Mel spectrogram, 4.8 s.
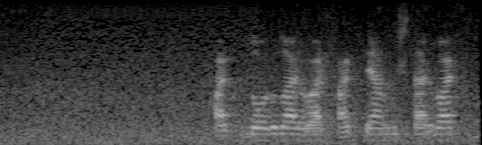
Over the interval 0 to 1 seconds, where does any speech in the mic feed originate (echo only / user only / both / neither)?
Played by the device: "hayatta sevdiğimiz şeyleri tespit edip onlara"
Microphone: neither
